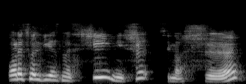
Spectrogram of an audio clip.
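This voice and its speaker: A woman teaching a language class online, slowing down to demonstrate each sound. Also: mid-range voice, sing-song, dark tone, dull audio.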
